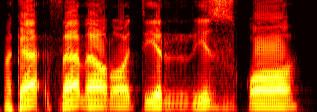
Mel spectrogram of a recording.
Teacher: tanwinnya kepada huruf ro tapi tidak ditahan dengan gunah makaartir rizqo ya kemudian di sini Kita juga namakan dengan Idgham · Idgham masuk artinya memasukkan bila gunnah tanpa disertai dengan gunnah. Sehingga hanya masuk saja tanwinnya kepada huruf ra tapi tidak ditahan dengan gunnah. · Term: Idgham Kamil, idgham bila gunnah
